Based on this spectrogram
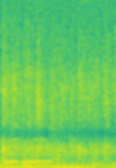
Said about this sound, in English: Let's give our worship team a big clap.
